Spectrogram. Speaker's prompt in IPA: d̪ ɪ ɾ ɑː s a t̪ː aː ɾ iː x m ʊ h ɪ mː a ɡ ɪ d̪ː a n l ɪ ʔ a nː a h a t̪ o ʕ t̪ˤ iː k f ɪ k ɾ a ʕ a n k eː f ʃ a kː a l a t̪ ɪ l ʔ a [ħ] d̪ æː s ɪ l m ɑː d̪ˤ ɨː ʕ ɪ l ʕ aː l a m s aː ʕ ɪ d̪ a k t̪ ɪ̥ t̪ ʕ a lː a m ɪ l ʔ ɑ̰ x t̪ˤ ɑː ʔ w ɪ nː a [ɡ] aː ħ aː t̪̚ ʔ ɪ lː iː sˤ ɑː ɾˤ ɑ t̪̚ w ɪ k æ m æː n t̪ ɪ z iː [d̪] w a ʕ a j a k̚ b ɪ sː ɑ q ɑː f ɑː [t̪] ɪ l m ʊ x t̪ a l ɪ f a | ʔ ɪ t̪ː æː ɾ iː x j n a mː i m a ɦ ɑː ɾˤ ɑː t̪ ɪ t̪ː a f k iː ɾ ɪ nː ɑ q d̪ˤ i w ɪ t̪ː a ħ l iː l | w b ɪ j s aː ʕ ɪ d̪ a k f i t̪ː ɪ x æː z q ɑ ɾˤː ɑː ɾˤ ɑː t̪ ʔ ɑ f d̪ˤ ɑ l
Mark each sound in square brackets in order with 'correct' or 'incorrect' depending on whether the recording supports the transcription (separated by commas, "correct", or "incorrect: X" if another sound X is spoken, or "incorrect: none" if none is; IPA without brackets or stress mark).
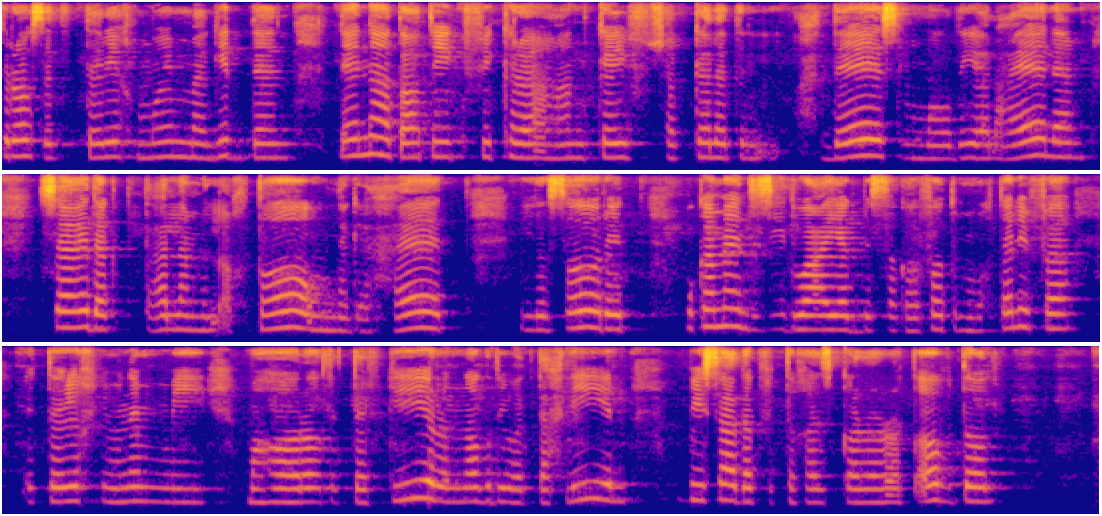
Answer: correct, correct, correct, correct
